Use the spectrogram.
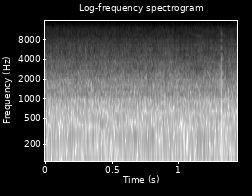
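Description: Cold tap water runs into a lab measuring container, a steady hissing stream from the faucet that stays loud and unbroken throughout, with no voices over it.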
